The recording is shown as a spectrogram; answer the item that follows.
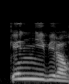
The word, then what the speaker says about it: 깻잎: 깨입이라고 안 하고 깻잎이라고 하잖아. 이렇게 발음하잖아. 깻잎. 그러니까 니은이 덧나버렸죠? 니은이 추가됐죠?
